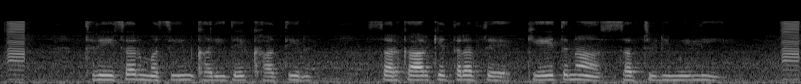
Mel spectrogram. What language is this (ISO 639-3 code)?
bho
